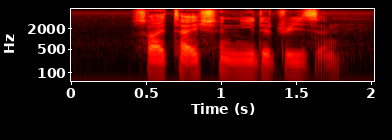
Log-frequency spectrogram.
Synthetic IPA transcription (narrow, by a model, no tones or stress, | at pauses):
saɪtʰeɪʃə̃nːiːdədɹiːzə̰̃n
